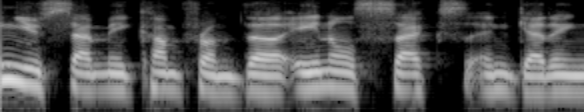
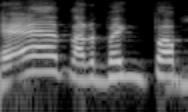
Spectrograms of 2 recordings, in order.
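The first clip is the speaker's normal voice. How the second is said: tossed-off fake Hindi babble, voice pitched up; 8 semitones higher than usual. Retelling what the other speaker did: imitating someone's fake hindi. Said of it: "and you went".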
